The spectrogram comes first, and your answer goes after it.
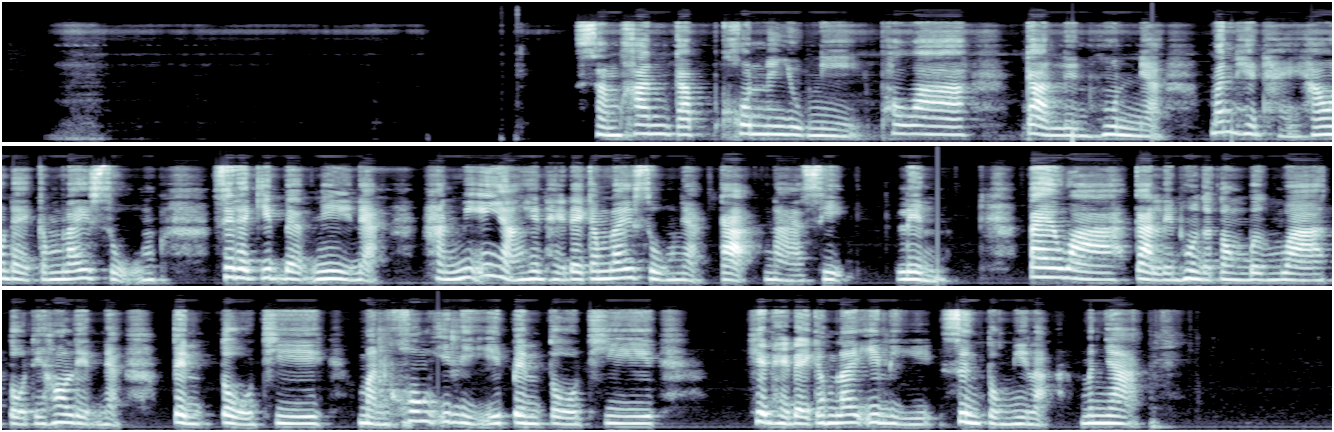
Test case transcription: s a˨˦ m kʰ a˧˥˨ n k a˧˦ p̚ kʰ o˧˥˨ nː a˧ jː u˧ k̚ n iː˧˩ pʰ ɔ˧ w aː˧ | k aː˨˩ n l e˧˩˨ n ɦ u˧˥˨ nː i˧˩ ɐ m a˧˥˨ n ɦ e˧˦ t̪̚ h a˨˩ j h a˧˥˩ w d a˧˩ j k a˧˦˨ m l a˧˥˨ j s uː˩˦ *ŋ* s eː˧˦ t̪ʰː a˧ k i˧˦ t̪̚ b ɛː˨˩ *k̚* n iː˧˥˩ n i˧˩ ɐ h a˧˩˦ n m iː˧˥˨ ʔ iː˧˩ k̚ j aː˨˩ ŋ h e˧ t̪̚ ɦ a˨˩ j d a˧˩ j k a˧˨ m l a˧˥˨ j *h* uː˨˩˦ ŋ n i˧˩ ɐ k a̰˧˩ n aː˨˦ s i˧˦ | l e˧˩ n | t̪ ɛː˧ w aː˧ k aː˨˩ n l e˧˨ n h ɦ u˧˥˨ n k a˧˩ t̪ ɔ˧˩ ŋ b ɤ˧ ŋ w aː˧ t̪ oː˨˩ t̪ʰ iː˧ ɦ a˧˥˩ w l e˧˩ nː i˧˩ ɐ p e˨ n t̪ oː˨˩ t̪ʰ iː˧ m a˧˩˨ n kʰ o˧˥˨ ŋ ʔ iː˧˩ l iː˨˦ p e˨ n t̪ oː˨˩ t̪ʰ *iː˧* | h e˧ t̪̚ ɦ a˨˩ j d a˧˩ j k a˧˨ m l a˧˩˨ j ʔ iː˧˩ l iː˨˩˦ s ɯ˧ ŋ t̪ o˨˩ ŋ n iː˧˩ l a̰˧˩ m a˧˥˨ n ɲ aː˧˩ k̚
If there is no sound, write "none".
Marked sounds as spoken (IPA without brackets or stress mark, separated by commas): ŋ, p̚, s, iː˧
